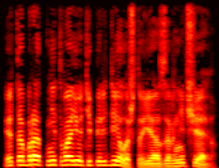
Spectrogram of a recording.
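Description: A cocky schoolboy lectures and teases in a lively, sing-song voice, as a male reader puts him on. He speaks a bit higher than the reader's own voice. The recording is close and dry. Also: brisk, no echo. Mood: brash lecturing. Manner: brash, teasing, lecturing.

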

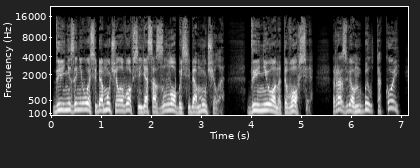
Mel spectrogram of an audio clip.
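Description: A man reading an audiobook, voicing a proud young woman in bitter, shrill outbursts. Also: normal speed, dry recording, studio quality, lightly acted. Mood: bitter anguish. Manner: shrill, self-lashing outbursts.

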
